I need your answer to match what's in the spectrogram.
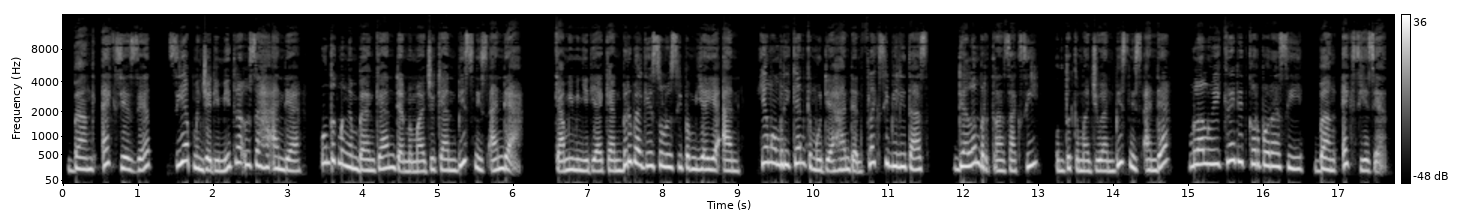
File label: Formal Indo, voiceover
